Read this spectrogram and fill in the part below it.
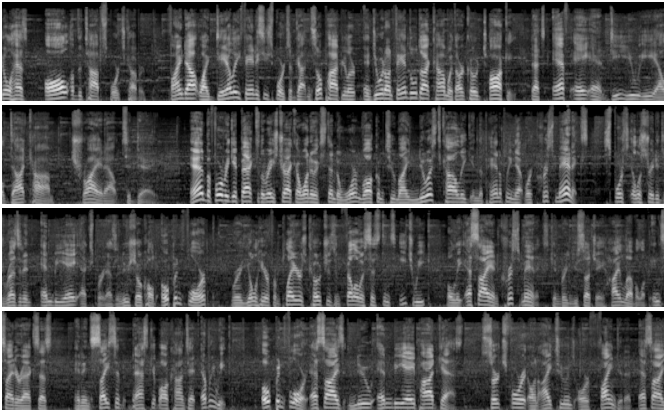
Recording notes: There’s no better place for our resident pair of degenerates to record their latest show than the racetrack. Posted up at Laurel Park for Maryland Millions Day. Taking wild race predictions from a nearby pair of mother-daughter prognosticators.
